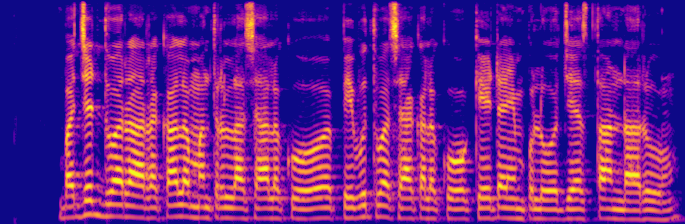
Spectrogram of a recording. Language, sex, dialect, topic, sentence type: Telugu, male, Southern, banking, statement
